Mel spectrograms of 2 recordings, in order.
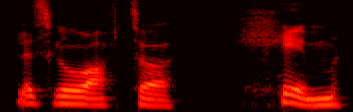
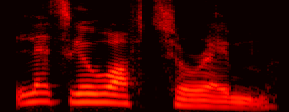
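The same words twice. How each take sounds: First: The r of after stays separate from him. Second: The r of after links into him. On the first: The speaker calls it wrong. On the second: The speaker calls it right. "a linking ra there"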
